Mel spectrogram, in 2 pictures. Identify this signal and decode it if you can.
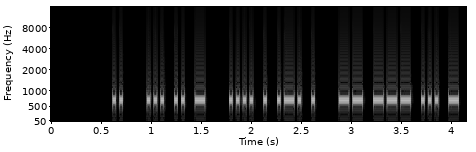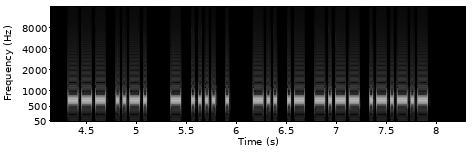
Morse code, heard as a keyed tone, about 36 wpm, 700 Hz. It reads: I SIT HERE MOST OF THE DAY.
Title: Sentences from Top 1000 Words - Review Part 1 - 35wpm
